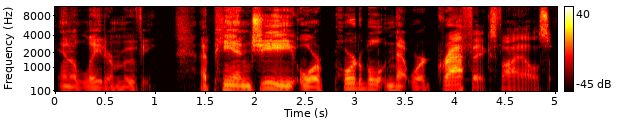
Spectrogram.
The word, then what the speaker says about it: PNG: a later movie a png or portable network graphics files often pronounced as pings are kind of hybrid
